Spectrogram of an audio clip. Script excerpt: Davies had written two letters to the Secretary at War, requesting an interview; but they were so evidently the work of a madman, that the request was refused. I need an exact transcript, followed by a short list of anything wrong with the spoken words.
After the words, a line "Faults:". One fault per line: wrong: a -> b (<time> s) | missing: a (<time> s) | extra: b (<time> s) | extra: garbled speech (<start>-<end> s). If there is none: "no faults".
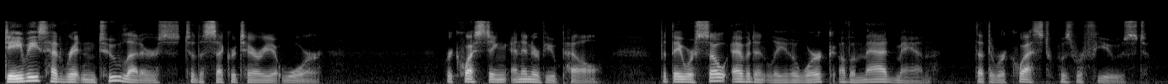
Davies had written two letters to the Secretary at War, requesting an interview; pell but they were so evidently the work of a madman, that the request was refused.
Faults:
extra: pell (5.6 s)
